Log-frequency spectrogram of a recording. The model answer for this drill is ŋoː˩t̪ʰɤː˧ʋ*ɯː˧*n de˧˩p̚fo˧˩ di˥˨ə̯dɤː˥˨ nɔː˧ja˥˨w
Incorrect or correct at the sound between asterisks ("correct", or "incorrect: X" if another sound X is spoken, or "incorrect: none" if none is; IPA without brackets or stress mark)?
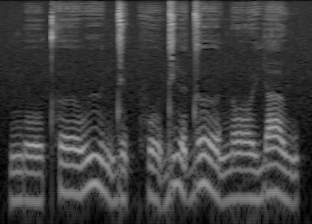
incorrect: ɯː˥˨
